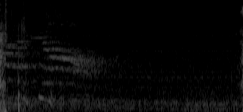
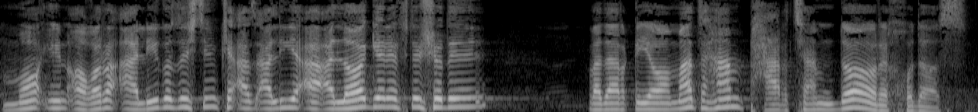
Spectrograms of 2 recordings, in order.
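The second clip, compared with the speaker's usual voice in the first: loud, higher, slowing pulpit cry; preaching at full force; 4 semitones higher, 5 dB louder, slower than usual. Acted. Preacher proclaims Ali's name to the mourners, full-force preaching.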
